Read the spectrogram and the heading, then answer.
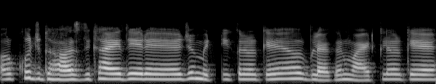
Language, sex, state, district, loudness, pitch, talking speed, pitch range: Hindi, female, Bihar, Katihar, -18 LUFS, 235 Hz, 260 wpm, 230-250 Hz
